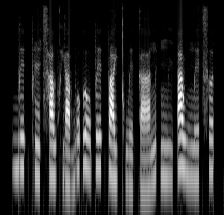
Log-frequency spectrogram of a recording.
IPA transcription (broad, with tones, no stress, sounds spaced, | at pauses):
b e˦ ʔ pʰ ẽ˧ t͡sʰ a˧ w kʰ j a˨˩ b o˦ ʔ l o˧ p e˦ ʔ p a˧ j kʰ w e˨˩ k a˨˦ n | m i˨ ʔ a˥˧ w m e˧ t͡sʰ ə˦ t̚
